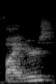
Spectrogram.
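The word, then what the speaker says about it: FighterZ: official name is Dragon Ball fighters and it's pronounced fighters you don't see the Z it was just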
